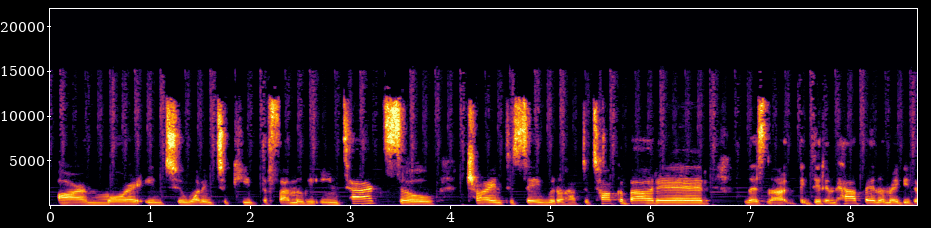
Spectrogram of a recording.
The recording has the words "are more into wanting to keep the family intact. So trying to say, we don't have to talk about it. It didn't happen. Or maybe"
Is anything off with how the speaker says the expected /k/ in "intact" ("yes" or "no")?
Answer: no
